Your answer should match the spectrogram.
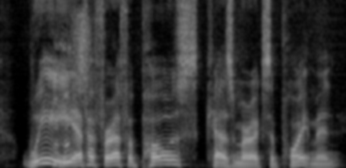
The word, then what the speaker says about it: Kacsmaryk: Kacsmaryk? Kacsmaryk.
